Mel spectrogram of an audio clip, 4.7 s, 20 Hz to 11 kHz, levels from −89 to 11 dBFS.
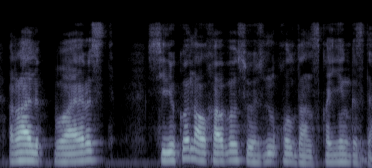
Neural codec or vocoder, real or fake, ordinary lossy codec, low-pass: codec, 16 kHz, 16 kbps, FreqCodec, smaller model; fake; none; 7.2 kHz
